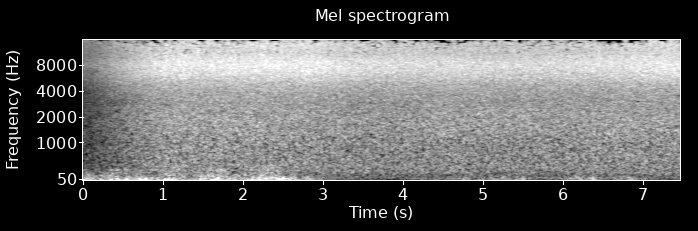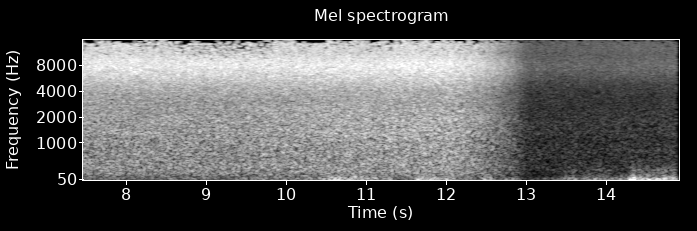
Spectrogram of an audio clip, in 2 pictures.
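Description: Wind rushing steadily through trees and heath, with low buffeting of wind on the microphone; it swells in just after the start and dies away about a second before the end.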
